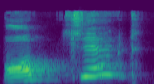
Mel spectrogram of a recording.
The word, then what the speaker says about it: object: So depending on whether you're talking about an object as a thing or whether you're objecting, the syllable stress is changing.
